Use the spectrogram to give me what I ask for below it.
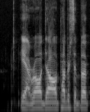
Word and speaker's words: Roald Dahl: I think it's Roald Dahl, I think is how you say his name, but I could be wrong. Yeah, Roald Dahl published a book called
